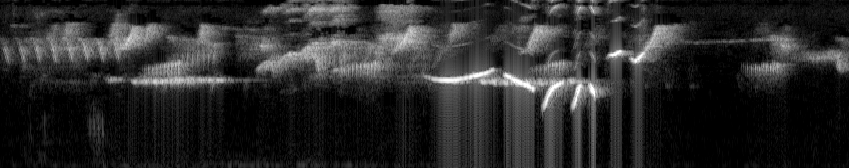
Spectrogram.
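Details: Wild white-rumped shama from deep jungle forest giving a rich varied song: rapid ticking trill, buzzy warbles, then loud clear whistled slurs sweeping down, ending in softer high notes.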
